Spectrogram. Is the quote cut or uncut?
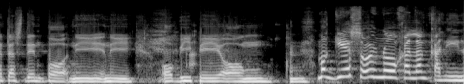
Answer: cut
